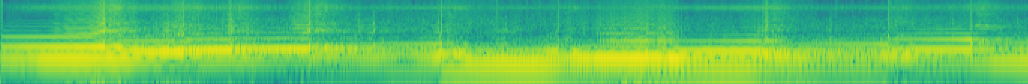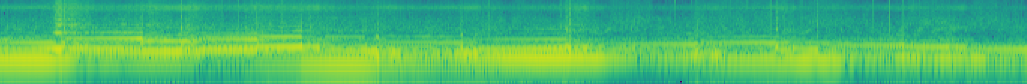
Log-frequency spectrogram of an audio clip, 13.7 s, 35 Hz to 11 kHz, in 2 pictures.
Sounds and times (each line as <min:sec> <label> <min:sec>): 0:02.7 bass 0:07.2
